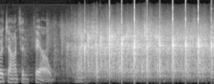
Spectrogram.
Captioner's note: applause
